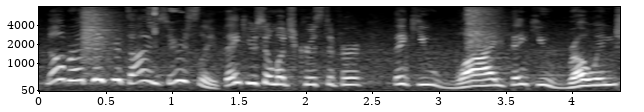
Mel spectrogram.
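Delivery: high, gushing thank you; excited thanks. Real, not acted. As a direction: bubble over with thanks.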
